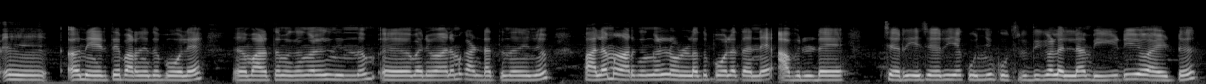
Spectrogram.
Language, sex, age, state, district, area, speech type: Malayalam, female, 18-30, Kerala, Palakkad, rural, spontaneous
